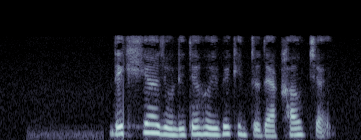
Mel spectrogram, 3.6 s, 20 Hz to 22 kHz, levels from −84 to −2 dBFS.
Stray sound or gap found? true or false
false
